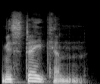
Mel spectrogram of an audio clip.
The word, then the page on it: mistaken: British English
